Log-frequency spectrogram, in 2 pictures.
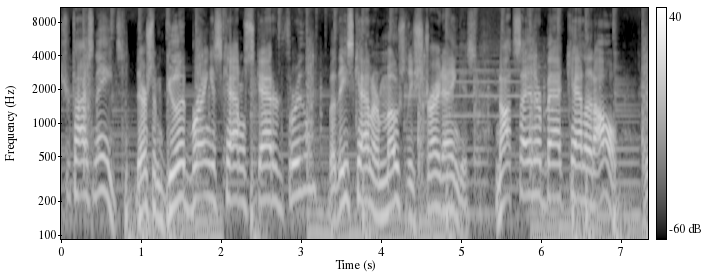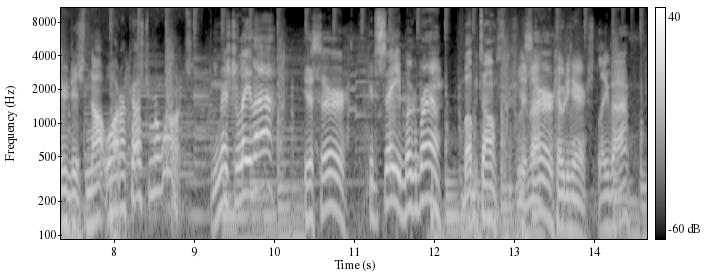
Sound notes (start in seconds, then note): none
